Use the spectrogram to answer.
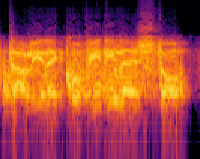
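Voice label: Serbian chat; War Thunder; speech srb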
